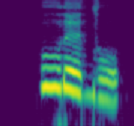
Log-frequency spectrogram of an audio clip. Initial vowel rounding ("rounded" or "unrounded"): rounded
